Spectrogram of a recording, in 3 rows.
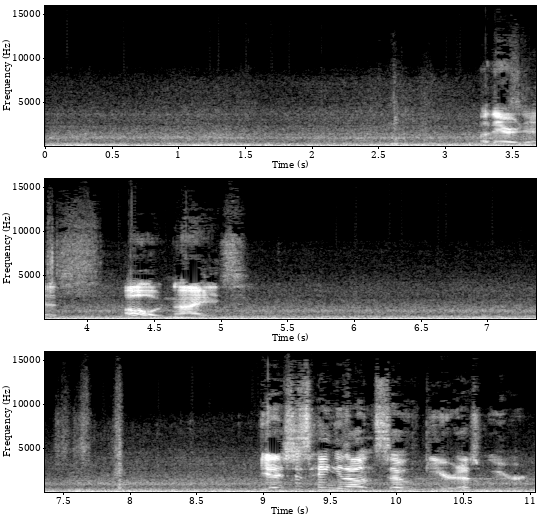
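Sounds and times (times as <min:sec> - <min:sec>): road and tyre noise in car cabin: 0:00.0 - 0:11.0.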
